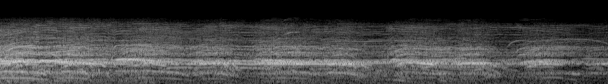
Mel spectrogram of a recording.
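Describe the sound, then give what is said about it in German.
Fans cheering and shouting as a train departs: a dense crowd of high, shrill voices whooping and screaming continuously, loud throughout with gentle swells. “Zurück blieben seine Verehrer, die ihn zünftig verabschiedeten.”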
